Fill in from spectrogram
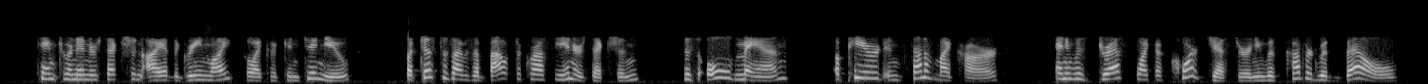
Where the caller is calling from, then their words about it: Chicago, Illinois, United States; I'm calling from Chicago.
